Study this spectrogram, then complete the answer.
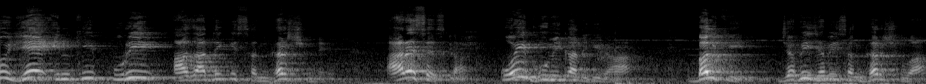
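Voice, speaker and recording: A man with a non-native accent and lively intonation, with audible room echo and noticeable background noise. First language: not Hindi (speaking Hindi). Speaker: science activist. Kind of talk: public speech. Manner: halting, with fillers.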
